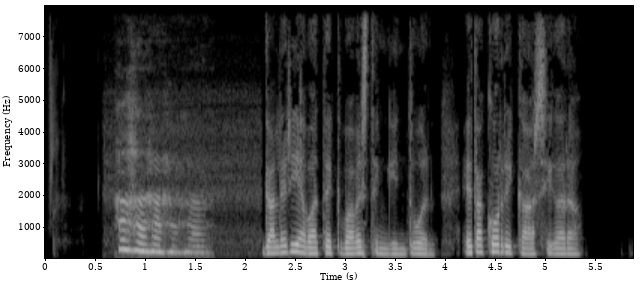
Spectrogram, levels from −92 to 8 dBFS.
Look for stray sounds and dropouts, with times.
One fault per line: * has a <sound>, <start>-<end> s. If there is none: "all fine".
* has a laugh, 0.7-1.7 s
